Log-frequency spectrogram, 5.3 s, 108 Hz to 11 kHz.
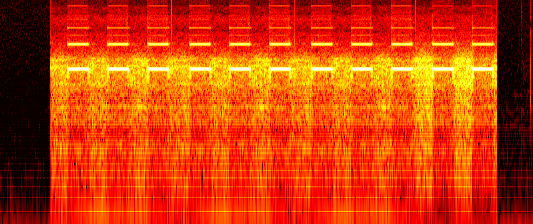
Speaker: so finally it's 11 short bits cache memory test has failed your problem is in the cash payment chips on the motherboard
